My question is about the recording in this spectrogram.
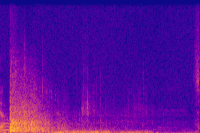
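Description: A single sharp bang with a short echoing tail, like a gunshot, just after the start. Low rumble follows until about a second and a half in.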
